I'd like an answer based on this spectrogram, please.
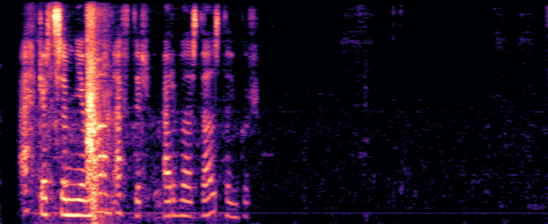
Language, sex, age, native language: Icelandic, female, 30-39, Icelandic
